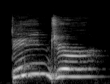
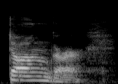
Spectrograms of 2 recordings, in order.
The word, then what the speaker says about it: Danger: hollers oh oh Miss Danger he mispronounces my last name doesn't rhyme with stranger like everyone assumes it's actually Donger and I usually correct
